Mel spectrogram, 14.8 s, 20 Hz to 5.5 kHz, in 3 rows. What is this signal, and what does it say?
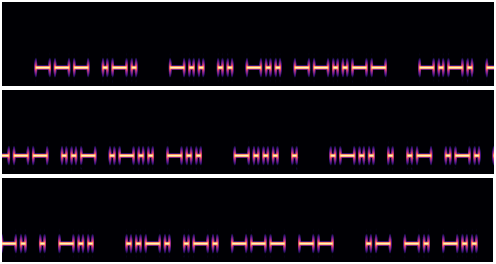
Morse code, heard as a keyed tone, about 25 wpm, 600 Hz. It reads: OR DID, COULD BE LEARNED FROM AND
